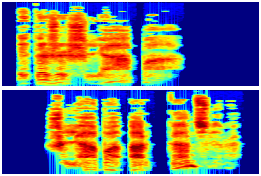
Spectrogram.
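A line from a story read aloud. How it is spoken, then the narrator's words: Hoarse. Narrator (Russian): хрипло выговорил Ринсвинд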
